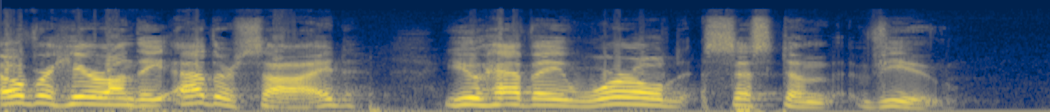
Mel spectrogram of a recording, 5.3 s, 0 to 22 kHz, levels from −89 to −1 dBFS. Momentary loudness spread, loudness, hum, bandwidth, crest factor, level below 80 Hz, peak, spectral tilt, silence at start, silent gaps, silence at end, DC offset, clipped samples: 13 LU; -13 LUFS; none; 13 kHz; 14 dB; -40 dBFS; 0 dBFS; -5 dB/octave; 0 s; none; 0.6 s; 0.7%; under 0.1%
